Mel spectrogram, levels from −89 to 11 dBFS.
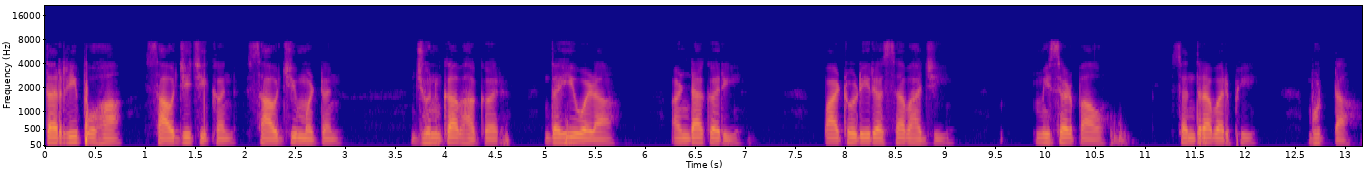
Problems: background sounds at intervals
